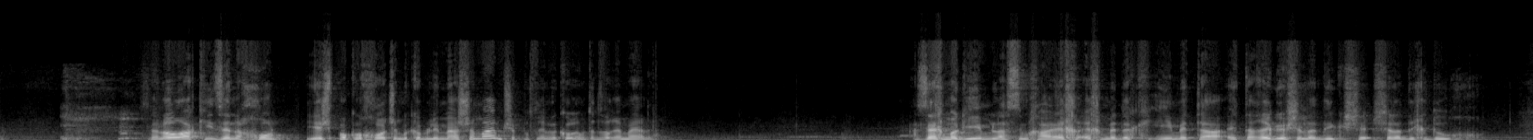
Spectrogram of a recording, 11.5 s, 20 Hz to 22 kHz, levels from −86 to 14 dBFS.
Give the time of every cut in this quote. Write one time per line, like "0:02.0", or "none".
0:02.2
0:06.7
